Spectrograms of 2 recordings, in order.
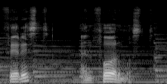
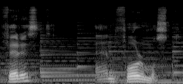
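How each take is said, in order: The two takes are said the same way.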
